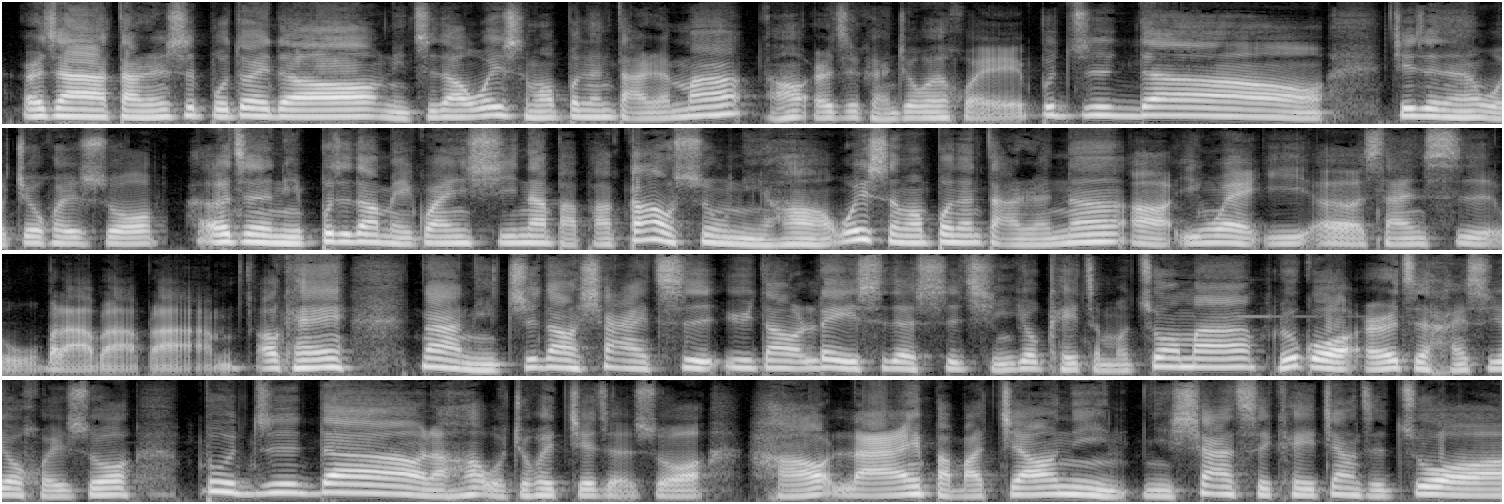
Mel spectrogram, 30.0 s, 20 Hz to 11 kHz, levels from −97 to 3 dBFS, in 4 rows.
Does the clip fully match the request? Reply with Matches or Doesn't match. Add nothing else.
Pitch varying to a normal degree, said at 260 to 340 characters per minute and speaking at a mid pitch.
Matches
